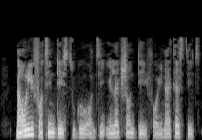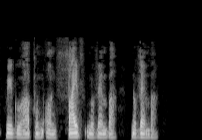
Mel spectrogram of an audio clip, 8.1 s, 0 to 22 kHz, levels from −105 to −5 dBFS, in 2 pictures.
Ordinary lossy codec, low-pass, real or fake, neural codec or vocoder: MP3, 32 kbps; 7.2 kHz; real; none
